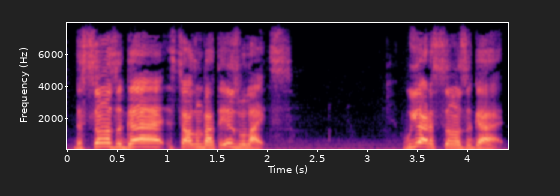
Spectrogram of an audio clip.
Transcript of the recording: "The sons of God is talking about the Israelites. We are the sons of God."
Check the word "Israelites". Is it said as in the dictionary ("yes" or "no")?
yes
